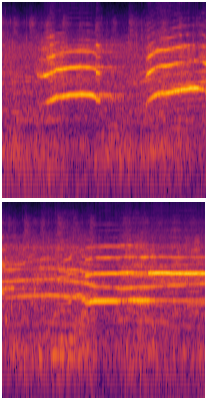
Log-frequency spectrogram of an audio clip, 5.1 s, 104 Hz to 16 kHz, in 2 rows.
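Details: Killer whales communicating, played back at SeaWorld San Diego on 5 December 2015: three rising, strongly harmonic squealing calls, each sweeping up sharply then levelling off, the last one longest, with light room noise.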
